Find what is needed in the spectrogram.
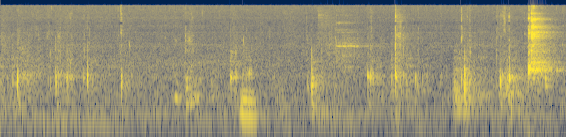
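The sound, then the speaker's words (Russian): A spoon stirs a sugared mixture in a bowl, giving many irregular clinks and scrapes of metal against the dish, with a few sharper knocks and a louder clatter near the end. “А сахар? Добавляем сахар. Вот, теперь мы все это перемешиваем.”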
